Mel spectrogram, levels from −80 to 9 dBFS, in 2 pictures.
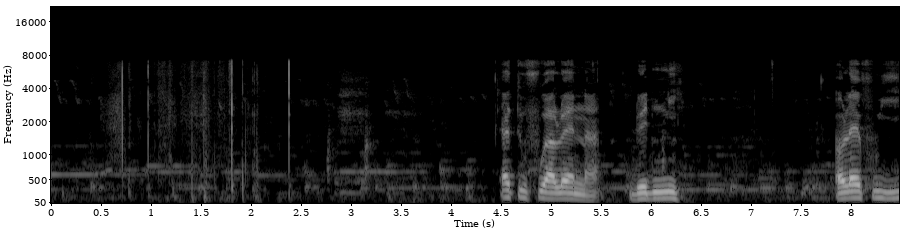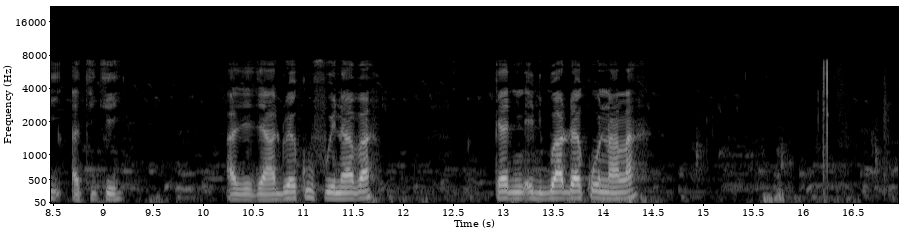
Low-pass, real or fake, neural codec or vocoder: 7.2 kHz; real; none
